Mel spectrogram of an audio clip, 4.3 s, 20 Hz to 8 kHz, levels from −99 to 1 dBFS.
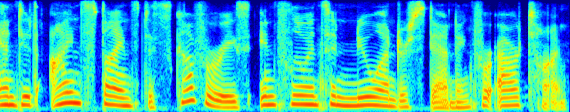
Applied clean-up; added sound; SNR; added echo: none; none; none; none.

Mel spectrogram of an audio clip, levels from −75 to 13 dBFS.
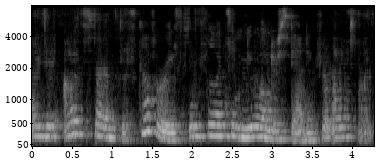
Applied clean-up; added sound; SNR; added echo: neural separator model SepFormer DNS4.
